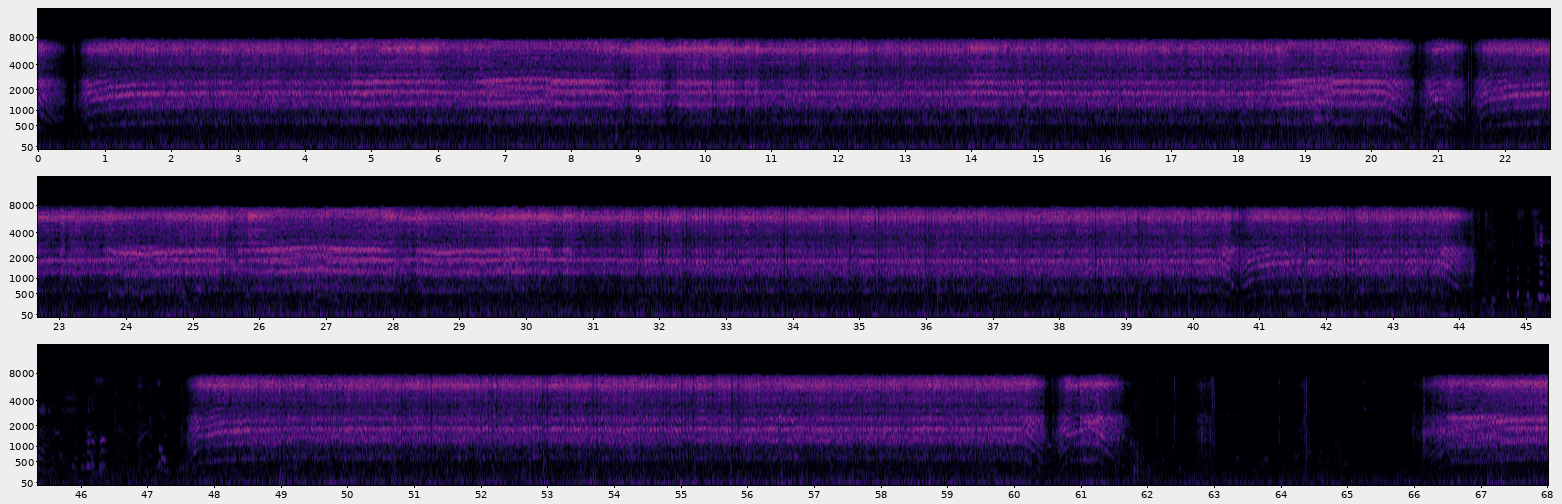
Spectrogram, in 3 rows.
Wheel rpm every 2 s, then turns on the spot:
100, 160, 160, 160, 160, 160, 160, 160, 160, 160, 80, 150, 160, 160, 160, 160, 160, 160, 160, 160, 140, 140, 10, 40, 150, 160, 160, 160, 160, 160, 60, 0, 0, 120.
none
